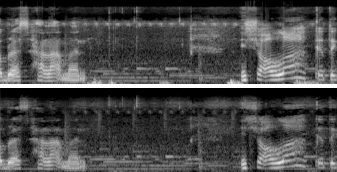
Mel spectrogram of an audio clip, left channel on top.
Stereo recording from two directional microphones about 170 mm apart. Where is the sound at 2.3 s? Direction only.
60° left (ahead or behind).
